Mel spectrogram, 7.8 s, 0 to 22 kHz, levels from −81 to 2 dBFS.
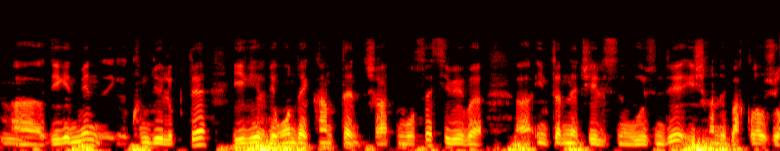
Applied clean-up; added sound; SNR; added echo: classical method Wiener filter.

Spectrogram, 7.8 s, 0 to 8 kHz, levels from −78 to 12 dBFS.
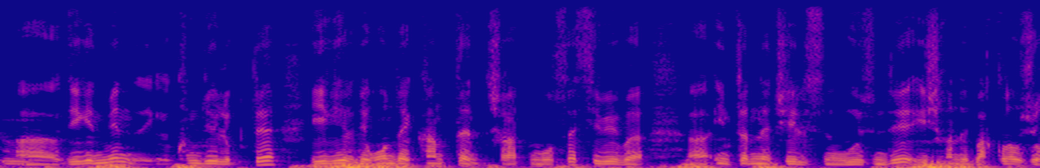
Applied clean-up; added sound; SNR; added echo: classical method log-MMSE.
